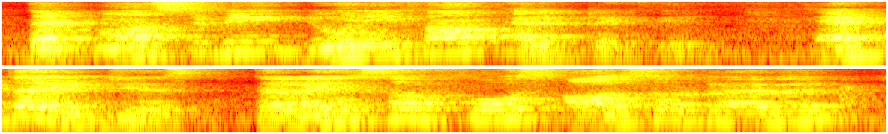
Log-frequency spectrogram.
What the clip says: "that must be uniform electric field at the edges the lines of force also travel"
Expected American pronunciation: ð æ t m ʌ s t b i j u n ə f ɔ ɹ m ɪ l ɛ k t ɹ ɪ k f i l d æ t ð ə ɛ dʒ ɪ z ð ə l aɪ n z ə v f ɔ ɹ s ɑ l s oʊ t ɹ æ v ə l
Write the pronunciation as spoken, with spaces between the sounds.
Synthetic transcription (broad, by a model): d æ t m ʌ s t b i j u n ə f ɔ ɹ m ɪ l ɛ k t ɹ ɪ k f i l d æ t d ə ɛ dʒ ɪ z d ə l aɪ n s ə v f ɔ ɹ s ɑ l s oʊ t ɹ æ v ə l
